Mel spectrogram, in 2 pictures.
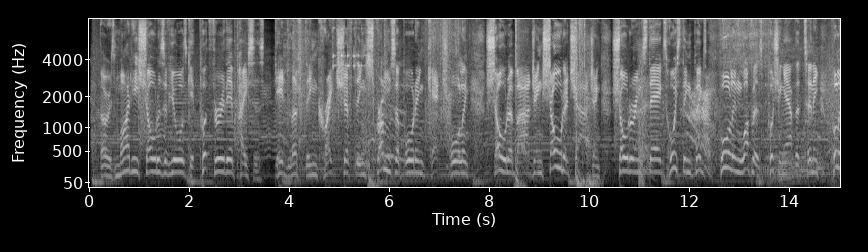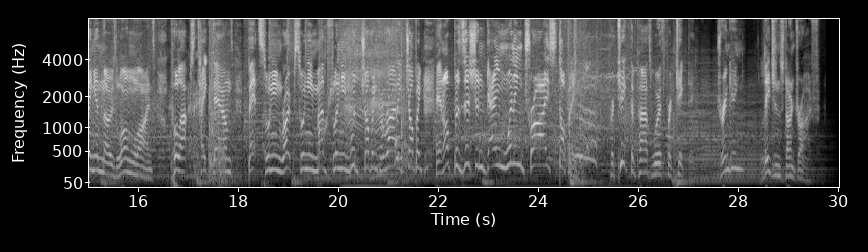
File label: radio ad; Legends; Shoulders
